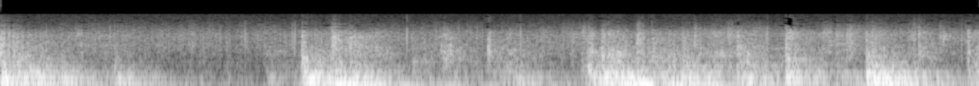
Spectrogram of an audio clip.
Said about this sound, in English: Well, what you used to break down that door with?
